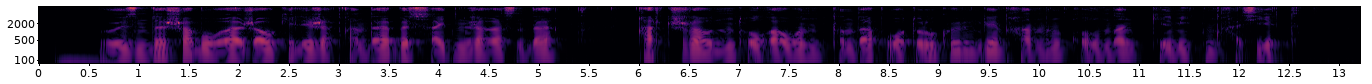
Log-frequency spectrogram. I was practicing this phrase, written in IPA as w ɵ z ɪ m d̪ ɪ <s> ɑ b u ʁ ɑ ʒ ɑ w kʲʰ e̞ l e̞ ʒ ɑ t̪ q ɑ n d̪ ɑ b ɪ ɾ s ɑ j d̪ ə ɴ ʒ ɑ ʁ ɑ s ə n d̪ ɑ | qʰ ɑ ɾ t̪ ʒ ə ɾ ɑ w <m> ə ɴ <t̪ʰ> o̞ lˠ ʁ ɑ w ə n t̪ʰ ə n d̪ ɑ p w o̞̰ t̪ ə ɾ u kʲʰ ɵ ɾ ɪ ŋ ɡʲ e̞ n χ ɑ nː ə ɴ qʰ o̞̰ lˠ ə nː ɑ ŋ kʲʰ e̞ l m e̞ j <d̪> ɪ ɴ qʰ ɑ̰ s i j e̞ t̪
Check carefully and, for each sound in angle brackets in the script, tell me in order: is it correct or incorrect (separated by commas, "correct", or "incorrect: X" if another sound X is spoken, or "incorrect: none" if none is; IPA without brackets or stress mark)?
incorrect: ʃ, incorrect: n, correct, incorrect: t̪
